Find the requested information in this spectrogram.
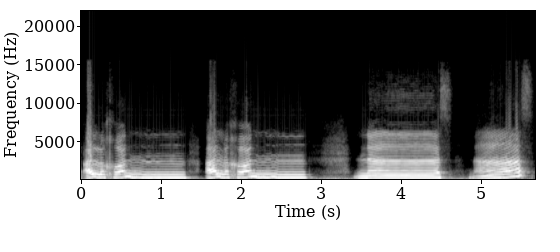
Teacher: Nun bertasdid cara bacanya adalah didengungkan ditahan dengungannya dua atau empat ketukan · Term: gunah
